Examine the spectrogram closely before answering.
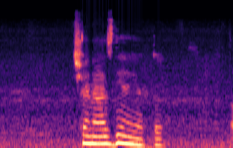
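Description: A young woman speaks softly into a phone.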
